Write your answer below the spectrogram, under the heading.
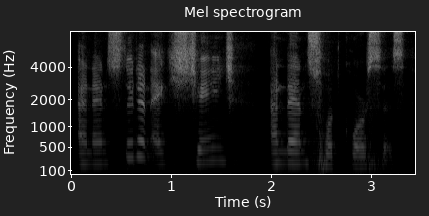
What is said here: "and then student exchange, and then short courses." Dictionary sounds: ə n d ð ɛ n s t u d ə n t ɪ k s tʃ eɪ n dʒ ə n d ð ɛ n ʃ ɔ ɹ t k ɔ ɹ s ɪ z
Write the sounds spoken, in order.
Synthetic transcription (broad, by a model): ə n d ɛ n s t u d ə n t ɪ k s tʃ eɪ n dʒ ə n d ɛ n s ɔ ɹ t k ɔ ɹ s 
